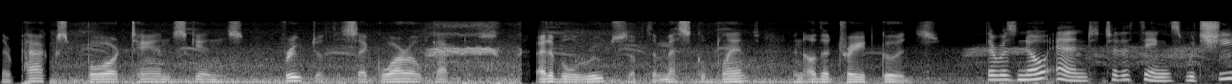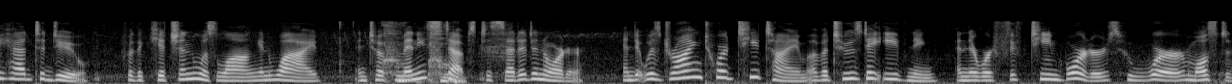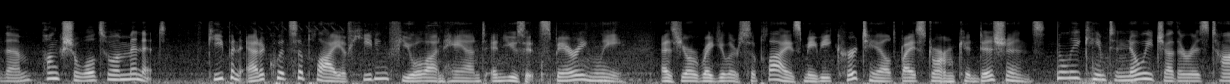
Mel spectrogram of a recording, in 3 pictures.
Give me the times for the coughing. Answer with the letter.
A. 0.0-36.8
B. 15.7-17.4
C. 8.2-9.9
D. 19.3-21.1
B.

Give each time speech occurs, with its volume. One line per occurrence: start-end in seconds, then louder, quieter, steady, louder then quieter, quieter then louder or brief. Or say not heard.
0.0-36.8 steady.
